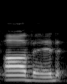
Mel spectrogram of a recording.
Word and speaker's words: Ovid: And I looked it up, and it is indeed Ovid.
